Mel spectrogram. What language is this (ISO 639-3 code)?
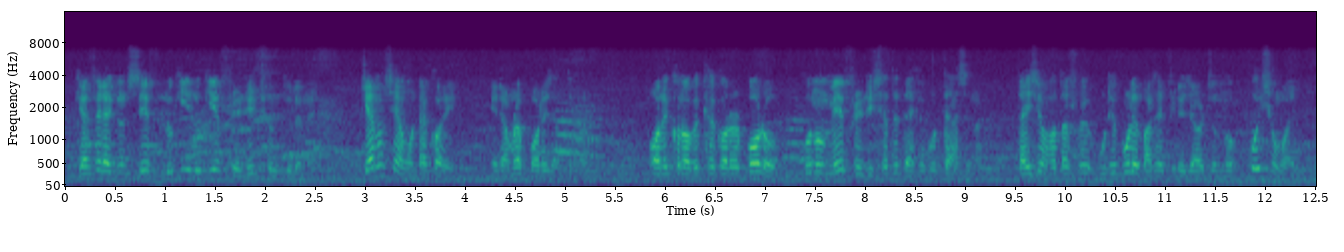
ben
